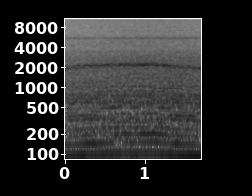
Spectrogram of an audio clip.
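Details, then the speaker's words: Lightning-struck 2005 Ford Escape just started, barely running then smoothing: a steady high alternator whine at full output over a rough idle, with high voltage and the instrument cluster going haywire. "absolutely nuts and hear the alternator's on full blast whining away"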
